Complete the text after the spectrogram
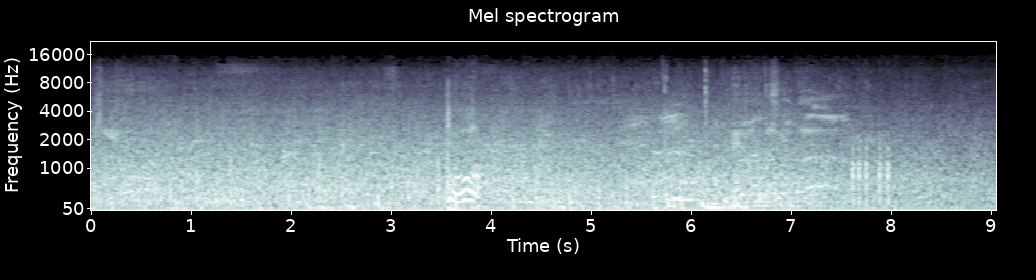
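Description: A man's footsteps run quickly on pavement.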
